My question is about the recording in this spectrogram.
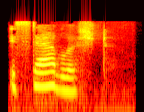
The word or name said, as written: established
